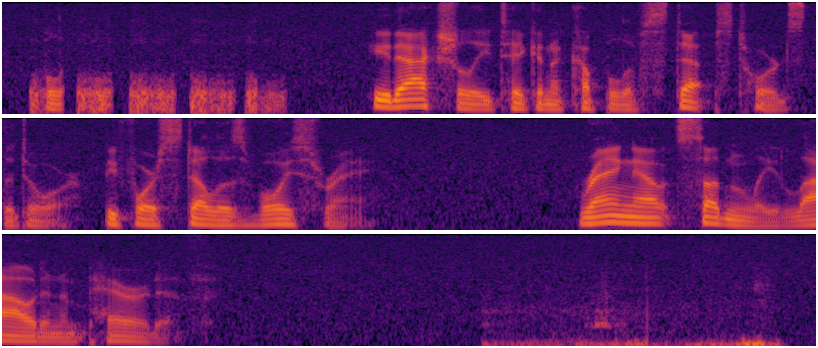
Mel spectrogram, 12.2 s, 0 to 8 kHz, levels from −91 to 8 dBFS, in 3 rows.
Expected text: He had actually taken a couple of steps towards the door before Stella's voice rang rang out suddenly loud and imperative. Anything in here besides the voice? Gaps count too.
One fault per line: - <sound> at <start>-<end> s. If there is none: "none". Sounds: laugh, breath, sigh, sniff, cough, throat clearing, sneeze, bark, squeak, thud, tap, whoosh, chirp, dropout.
- laugh at 0.1-1.4 s
- bark at 10.5-12.1 s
